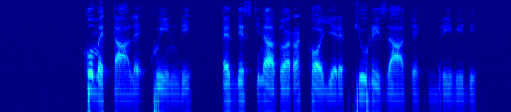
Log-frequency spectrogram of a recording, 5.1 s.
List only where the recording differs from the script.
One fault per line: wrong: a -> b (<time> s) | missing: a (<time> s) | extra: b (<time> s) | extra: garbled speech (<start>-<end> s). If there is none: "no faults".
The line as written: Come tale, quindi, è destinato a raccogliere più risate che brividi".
missing: che (4.3 s)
